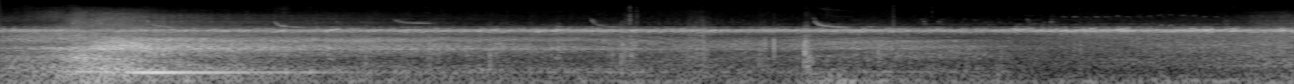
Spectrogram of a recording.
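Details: Loud chorus of spring peepers, a dense band of high peeping merging into a continuous shrill drone, with a few individual rising peeps standing out; a passing vehicle-like rumble swells early on.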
